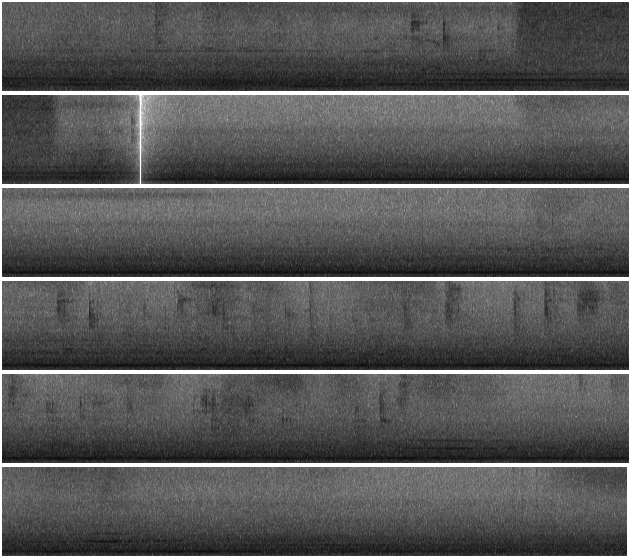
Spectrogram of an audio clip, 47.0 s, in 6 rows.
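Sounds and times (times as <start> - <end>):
train coaches humming: 0.0 - 47.0
loud hiss of air: 6.4 - 8.6.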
